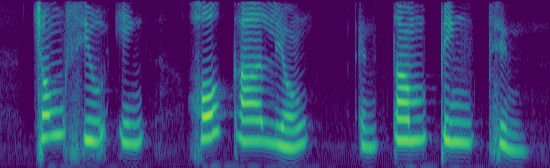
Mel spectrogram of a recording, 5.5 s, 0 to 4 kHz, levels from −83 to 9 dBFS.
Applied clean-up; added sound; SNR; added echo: none; none; none; none.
